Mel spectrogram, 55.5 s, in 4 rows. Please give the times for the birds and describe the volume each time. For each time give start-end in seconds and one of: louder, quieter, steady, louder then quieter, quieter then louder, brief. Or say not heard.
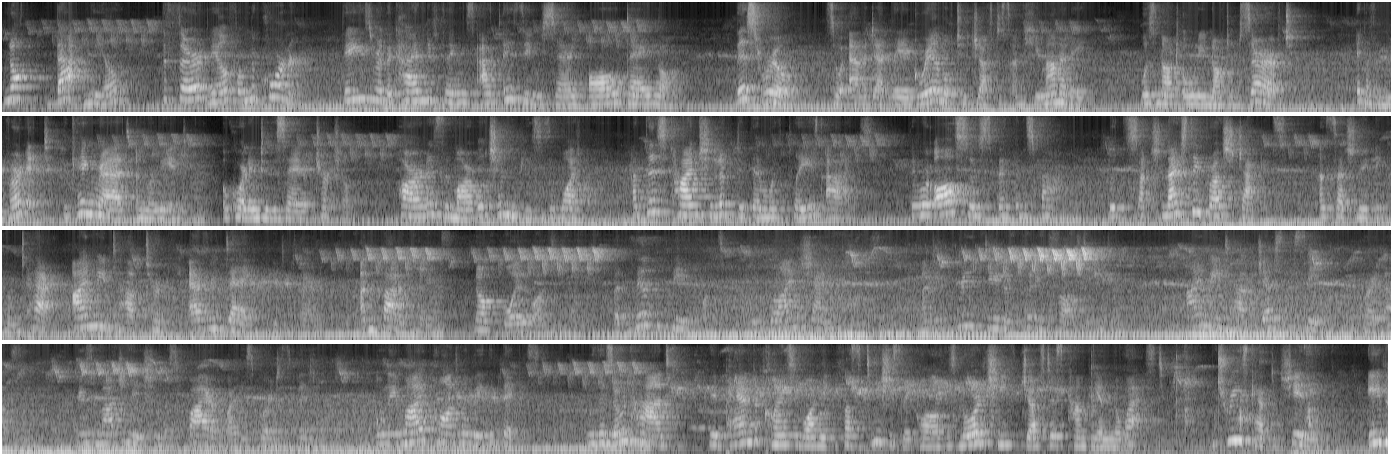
0.0-55.4 louder then quieter.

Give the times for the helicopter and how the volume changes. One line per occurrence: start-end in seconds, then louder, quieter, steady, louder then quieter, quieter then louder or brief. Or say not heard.
not heard.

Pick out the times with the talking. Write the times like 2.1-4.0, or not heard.
0.0-55.4.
